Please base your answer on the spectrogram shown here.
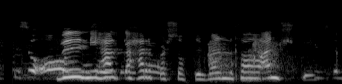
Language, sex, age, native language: Icelandic, male, 11, Icelandic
